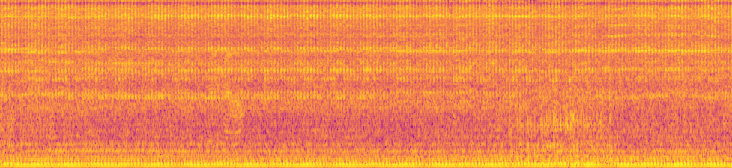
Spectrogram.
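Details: Washing machine spinning on a wooden shed floor: heavy, steady low rumble with fast rhythmic shaking throughout, a light banging against the shed; the machine is slightly unlevel and the floor flexes.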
